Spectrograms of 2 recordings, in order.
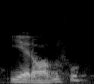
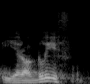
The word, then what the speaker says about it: hieróglifo: hieróglifo tá palavra hieróglifo é uma palavra também que admite dupla pronúncia nesse caso você tanto pode falar hieróglifo como hieroglifo né os professores de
